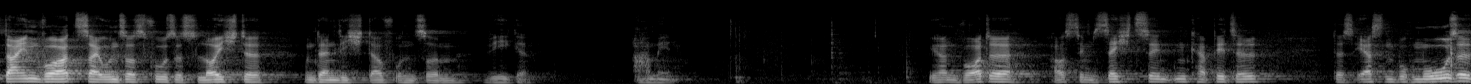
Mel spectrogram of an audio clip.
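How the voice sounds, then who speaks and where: A male pastor leading prayer and reading scripture in a measured, solemn manner during a church service. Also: mid-range voice, a bit bright, in a large hall.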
